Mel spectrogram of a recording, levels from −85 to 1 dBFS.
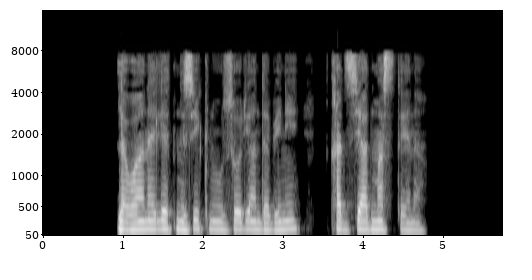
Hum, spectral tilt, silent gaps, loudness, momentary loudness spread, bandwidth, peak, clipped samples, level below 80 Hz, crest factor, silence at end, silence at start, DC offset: none; -5 dB/octave; 3.40-3.54 s; -17 LUFS; 10 LU; 8.2 kHz; 0 dBFS; under 0.1%; -56 dBFS; 18 dB; 0.95 s; 0.95 s; under 0.1%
